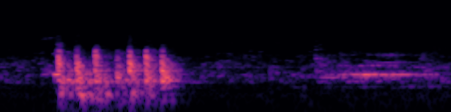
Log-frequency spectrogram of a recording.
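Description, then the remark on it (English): Police officers knock on a front door: a quick burst of about six firm, evenly spaced, fairly loud knocks, then a lull and a softer, steady low hum. “Knock. And stand aside.”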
